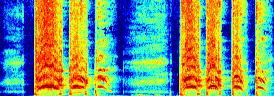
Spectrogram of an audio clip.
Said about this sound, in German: Der Husten hört nicht auf. Er kriegt keine Luft.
